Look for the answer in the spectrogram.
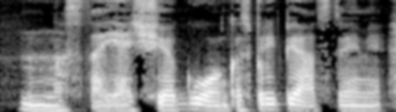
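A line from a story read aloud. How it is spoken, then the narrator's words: Dazed groaning. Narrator (Russian): стонал вампир, осоловело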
